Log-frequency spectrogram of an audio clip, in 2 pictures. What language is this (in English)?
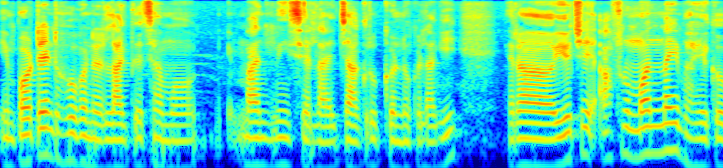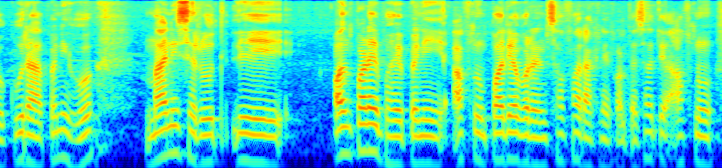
Nepali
